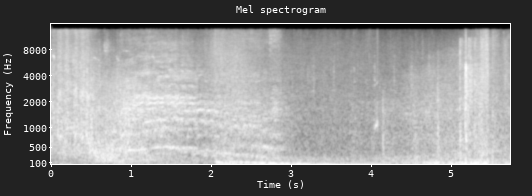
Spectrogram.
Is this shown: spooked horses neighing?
yes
